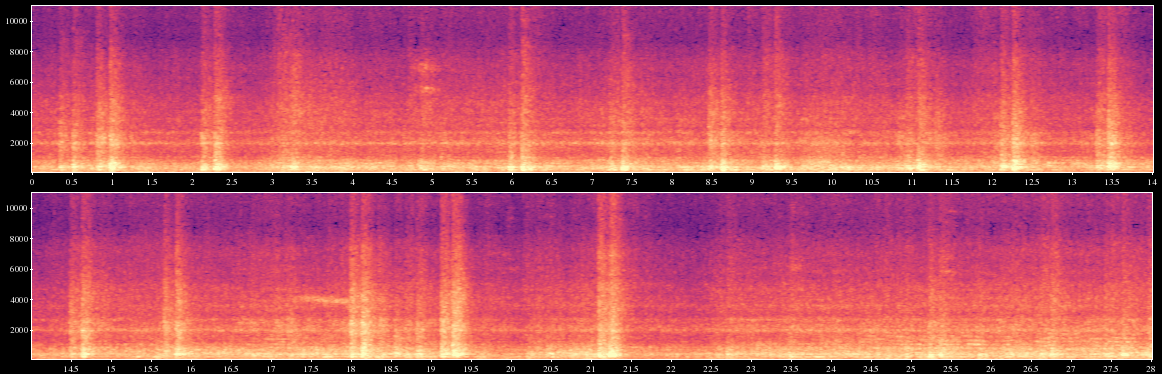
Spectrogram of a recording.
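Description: Passenger train running on the rails with a steady rumble, its wheels clacking sharply over rail joints every second or two as it gathers speed.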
